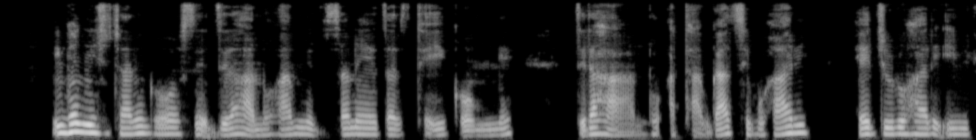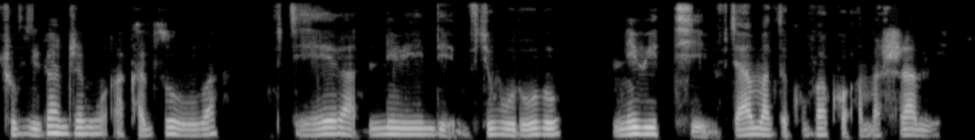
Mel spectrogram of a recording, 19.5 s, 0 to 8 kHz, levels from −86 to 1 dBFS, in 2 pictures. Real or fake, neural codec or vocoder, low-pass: real; none; 7.2 kHz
